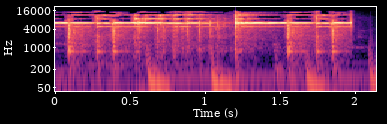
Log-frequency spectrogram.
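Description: Drill drum-kit FX sample auditioned on its own: a high, ringing, bell-like tone pattern sounding in two stretches over several deep thumps, cutting off suddenly at the end.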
